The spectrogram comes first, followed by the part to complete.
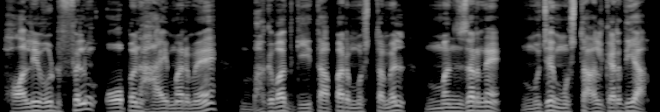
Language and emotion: Urdu, angry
